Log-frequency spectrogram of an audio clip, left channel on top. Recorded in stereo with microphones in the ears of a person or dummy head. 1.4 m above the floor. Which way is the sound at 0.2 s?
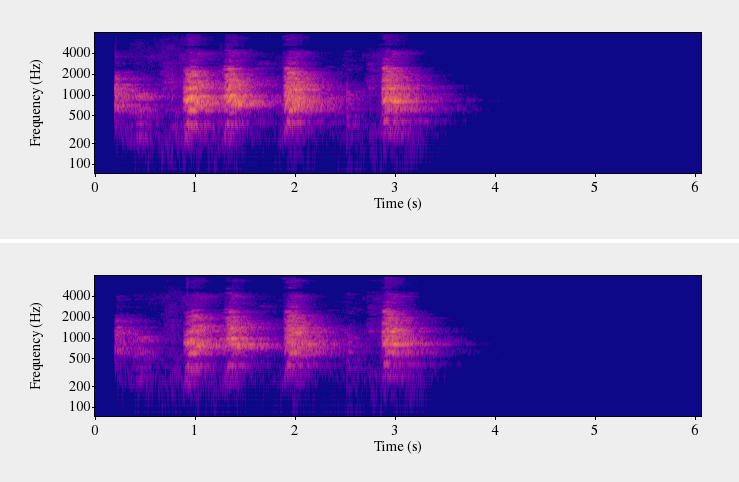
55° left (ahead or behind).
